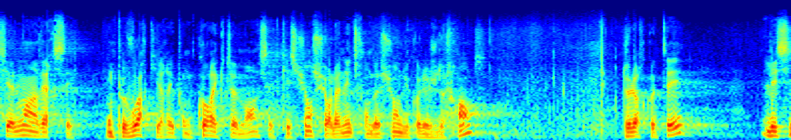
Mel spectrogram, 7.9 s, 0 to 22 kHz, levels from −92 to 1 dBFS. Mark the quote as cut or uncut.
cut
